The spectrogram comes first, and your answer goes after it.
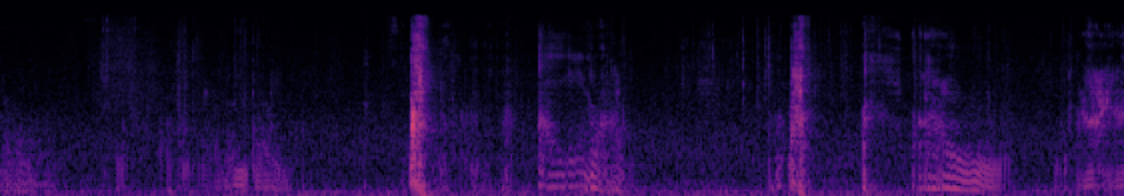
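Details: Teeny female Chihuahua puppy after a chew stick, letting out short, wavering high whines and squeaky yelps between sharp knocks and rustles, a few separate cries spread over the stretch.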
